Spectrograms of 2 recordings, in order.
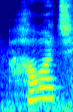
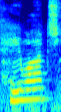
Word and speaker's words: Howatch: And that smaller one has all of my Dorothy Dunnets and my Susan, is it Howatch? Haywatch? I like to say Howatch because I think it's funnier, but it's spelled H-O-W-A-T-C-H.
